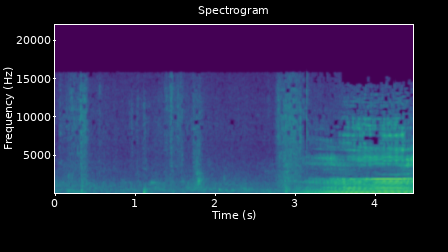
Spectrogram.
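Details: Cow mooing in a rural ambience. A few seconds of quiet background with scattered knocks, then a loud, low, rich-toned moo begins and swells steadily in volume until the end.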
